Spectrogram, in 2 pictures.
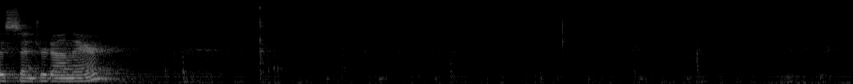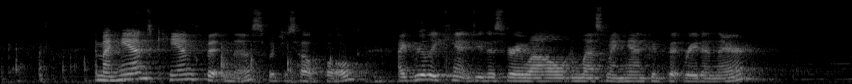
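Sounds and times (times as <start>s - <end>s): pottery wheel humming: 0.0s - 17.0s.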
